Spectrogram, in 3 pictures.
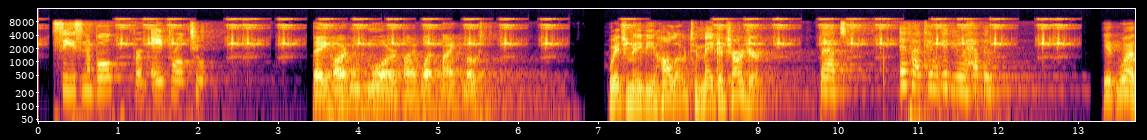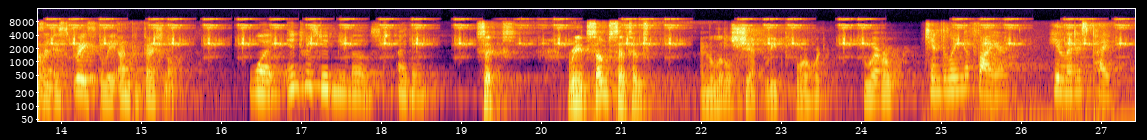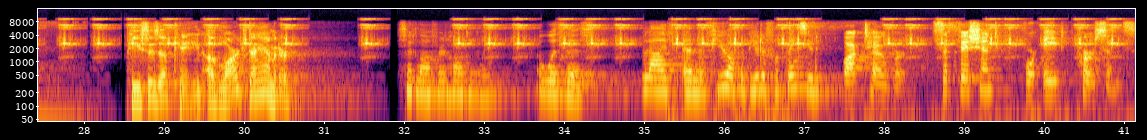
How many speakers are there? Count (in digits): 9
